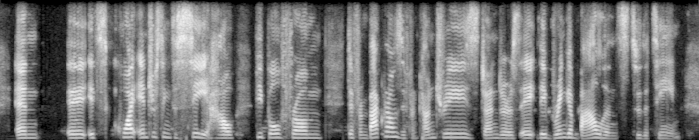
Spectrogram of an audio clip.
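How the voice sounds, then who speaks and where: A woman with a Portuguese accent speaks at medium pitch and a moderate pace, with fairly even intonation, in a dry, close sound with no echo. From Portugal. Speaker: sales team leader. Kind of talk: panel discussion. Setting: live online stream.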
